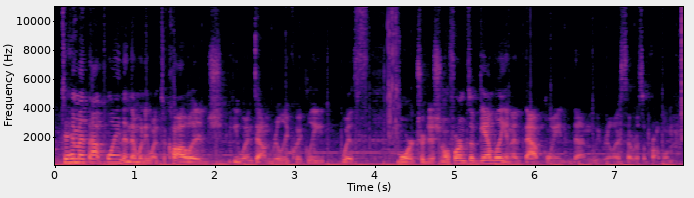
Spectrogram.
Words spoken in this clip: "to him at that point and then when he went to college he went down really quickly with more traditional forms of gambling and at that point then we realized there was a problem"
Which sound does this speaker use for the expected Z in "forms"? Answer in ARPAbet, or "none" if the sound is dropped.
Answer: Z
